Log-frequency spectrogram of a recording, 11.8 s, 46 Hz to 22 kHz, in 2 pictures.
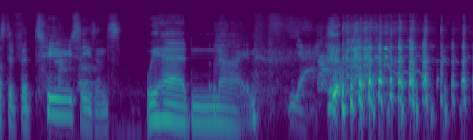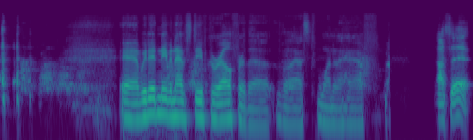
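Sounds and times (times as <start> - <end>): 
speech: 0.0 - 5.8, 6.8 - 10.8, 11.4 - 11.8
dog barking: 0.6 - 1.3, 6.1 - 7.1, 7.9 - 8.6, 10.3 - 10.8
laughter: 2.7 - 7.0.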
